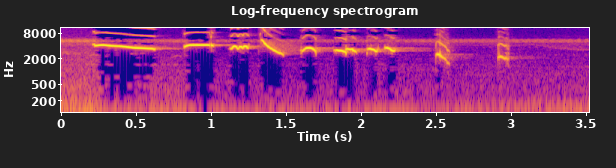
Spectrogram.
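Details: Female Oriental magpie-robin singing as a lure to stir up males: a long pure whistle, then shorter whistles, a sharp downslurred note and a quick string of clipped notes, ending with two sliding calls. A steady high tone runs behind.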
